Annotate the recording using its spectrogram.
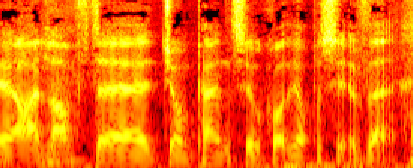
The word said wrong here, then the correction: Paintsil: Pansil's not even his name. His name is Paintsil, but it's always been spelt wrong by the Ghanaian FA, apparently.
